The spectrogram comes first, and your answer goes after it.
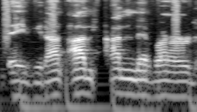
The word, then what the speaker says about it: D4VD: Yeah, this this is uh this is a sad situation, man, with this guy David D4 BD pronounced David.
